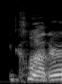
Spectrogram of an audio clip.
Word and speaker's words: Clutter: But on November 15th, 1959, the Clutter family, Clutter, as in there's lots of clutter on the desk? Yeah. Unless it's pronounced Cluter, which I hope not.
